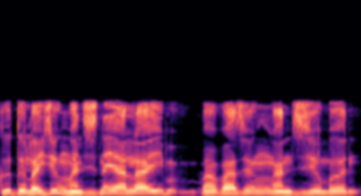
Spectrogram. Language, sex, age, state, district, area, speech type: Bodo, female, 45-60, Assam, Chirang, rural, spontaneous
